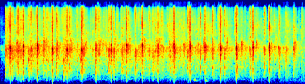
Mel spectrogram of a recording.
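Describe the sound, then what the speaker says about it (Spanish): An audience applauds at an education conference, with dense, sharp hand claps in a lively, even rhythm. The applause holds at steady loudness without letting up. "Un aplauso, por favor."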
